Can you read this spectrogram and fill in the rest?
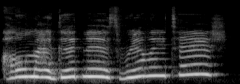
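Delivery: high, loud gasp of disbelief; can't believe what Tish wrote; shocked. Real, not acted. Streamer reading Tish's comment, stunned.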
